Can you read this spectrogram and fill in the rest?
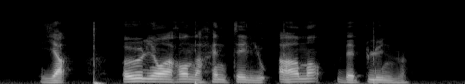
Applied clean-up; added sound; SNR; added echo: none; Hands; 17 dB; none.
